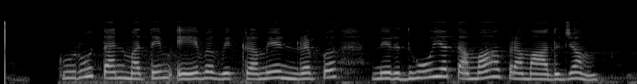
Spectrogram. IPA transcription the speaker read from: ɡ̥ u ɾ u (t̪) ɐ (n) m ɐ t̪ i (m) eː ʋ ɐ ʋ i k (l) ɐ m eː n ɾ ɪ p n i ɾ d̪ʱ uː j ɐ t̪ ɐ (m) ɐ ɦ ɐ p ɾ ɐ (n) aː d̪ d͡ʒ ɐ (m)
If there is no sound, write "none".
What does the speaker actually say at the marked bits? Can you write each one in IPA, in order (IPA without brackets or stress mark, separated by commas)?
t̪, n, m, ɾ, m, m, m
